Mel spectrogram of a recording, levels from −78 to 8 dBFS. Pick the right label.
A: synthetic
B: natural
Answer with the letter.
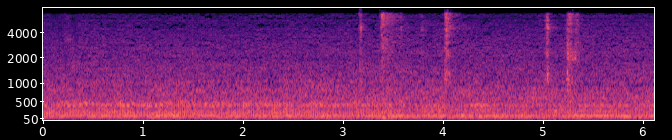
A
